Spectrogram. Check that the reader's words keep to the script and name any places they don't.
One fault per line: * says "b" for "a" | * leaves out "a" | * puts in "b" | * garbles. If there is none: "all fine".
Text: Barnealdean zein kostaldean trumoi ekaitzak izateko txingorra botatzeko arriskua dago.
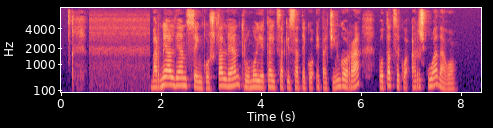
* puts in "eta"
